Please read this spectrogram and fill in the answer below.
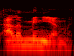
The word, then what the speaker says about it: Aluminium: Aluminium is the correct pronunciation. – You know, if that's... I'm going to bet you it's not. – Okay. Your tweet box is going to be very full. You're going to get a good filling. – Aluminium. – Anyway. – The emphasis is on that syllable, Madan.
